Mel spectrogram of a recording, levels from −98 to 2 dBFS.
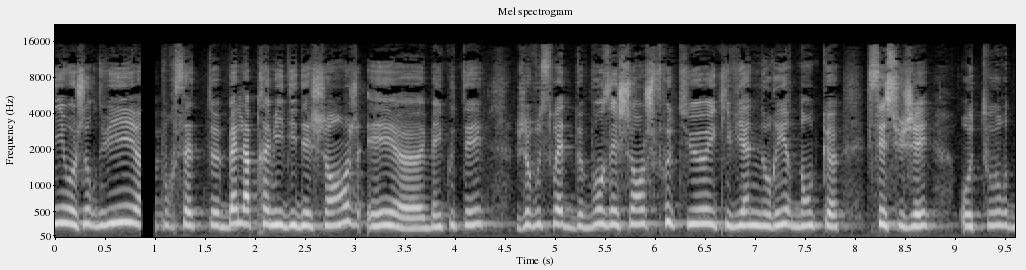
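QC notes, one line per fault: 0.85–1.01 s, playback stall: the audio stops in mid-flow and drops to silence for about 141 ms, then carries on. The sudden gap, with no fade in or out, is what makes it sound like a hiccup. The likely cause is the player running out of buffered data or its output thread being blocked briefly. On the waveform it shows as a flat, near-silent stretch with hard edges. On a spectrogram it is a clean vertical blank band across all frequencies.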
